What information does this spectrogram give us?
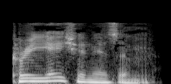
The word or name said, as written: creationism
